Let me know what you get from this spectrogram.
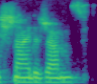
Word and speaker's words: Schniederjans: Ollie Schniederjans.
